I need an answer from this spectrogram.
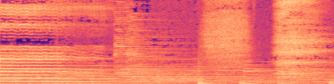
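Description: Deep breaths drawn in and let out, a few soft, rushing breath sounds rising over a sustained, humming tonal drone that plays throughout.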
